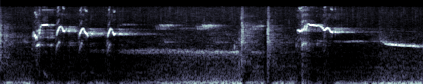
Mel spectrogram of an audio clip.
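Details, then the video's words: White-rumped shama song used as a lure recording to draw out full singing: clear whistled notes, sharply rising and falling high phrases with a long falling whistle at the end, over low background rumble and clicks. "Pancingan AMPUH BONGKAR MATERI MURAI BATU FULL NEMBAK"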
